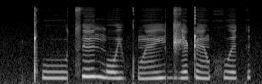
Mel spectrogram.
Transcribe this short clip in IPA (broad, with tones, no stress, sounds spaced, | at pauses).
ǃʰ uː˨ t͡s ẽ˦ ŋ o˨ j kʷʼ ẽː˨˦ j d͡ʒ e˦ ʈ ẽ˧ xʷ e˧ k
